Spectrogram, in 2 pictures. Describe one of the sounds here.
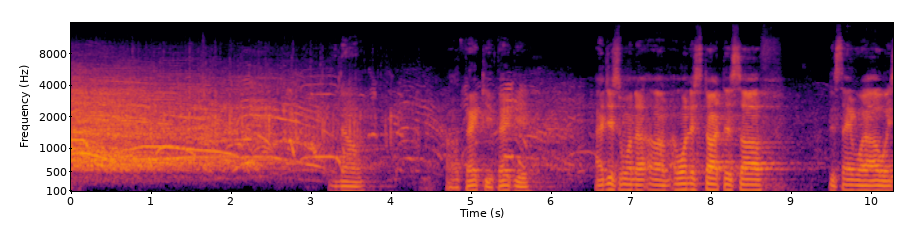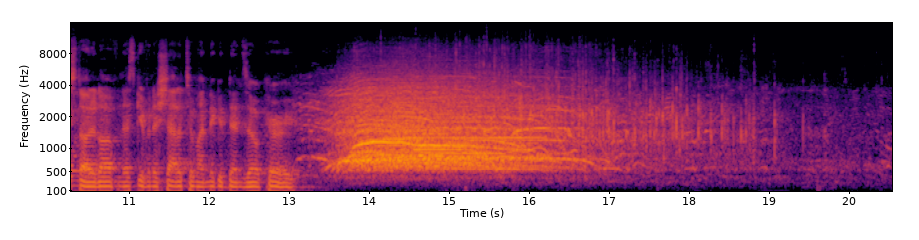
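A large outdoor crowd cheers and screams loudly.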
